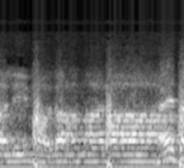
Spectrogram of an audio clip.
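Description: Voices holding a long sustained chanted note in a devotional Urdu recitation, over a deep thump that beats about once a second.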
